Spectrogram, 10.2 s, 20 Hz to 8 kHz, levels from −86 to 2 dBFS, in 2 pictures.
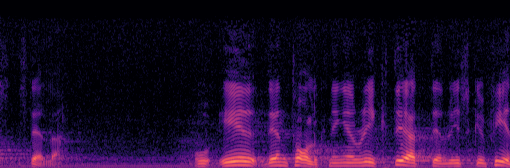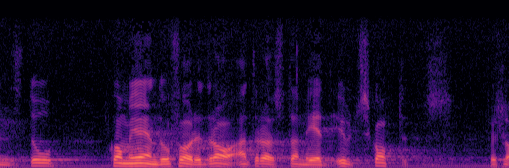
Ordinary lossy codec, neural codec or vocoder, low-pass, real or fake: none; none; 7.2 kHz; real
